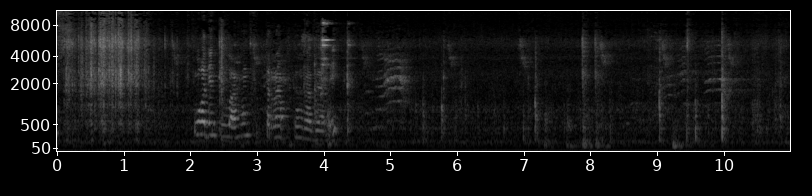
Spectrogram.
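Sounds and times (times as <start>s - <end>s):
foil sachet crinkling: 0.0s - 2.5s.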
